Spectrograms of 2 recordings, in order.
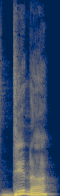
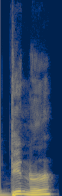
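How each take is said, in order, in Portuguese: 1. O R final é fraco e quase não se pronuncia. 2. O R final é forte e bem pronunciado.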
